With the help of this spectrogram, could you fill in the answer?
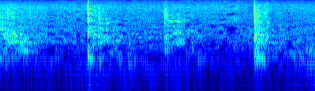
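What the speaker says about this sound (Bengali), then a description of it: "এবার এগুলোকে আমি ভেজে তুলে নিচ্ছি" Boondi batter drops frying in hot oil give a steady, close sizzle, with a few sharp clatters and bursts of fresh crackling as more batter hits the pan.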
